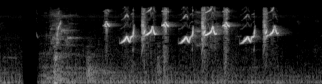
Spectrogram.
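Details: Cinereous tit singing vigorously: after a quiet start, a fast run of sharp paired notes, each a high whistled note followed by a lower rising chirp, repeated about eight times in under two seconds.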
